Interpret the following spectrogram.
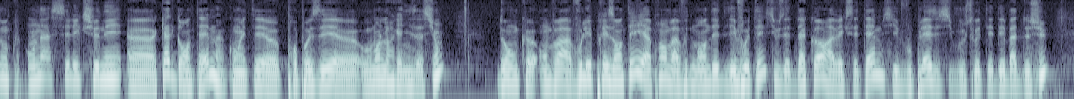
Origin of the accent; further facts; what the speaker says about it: Chartres, Centre-Val de Loire, France; Je suis pas d'Orléans, je suis chartrain de base.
